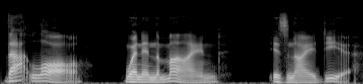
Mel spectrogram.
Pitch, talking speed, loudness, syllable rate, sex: 115 Hz, 150 wpm, -19 LUFS, 3.5 syllables/s, male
